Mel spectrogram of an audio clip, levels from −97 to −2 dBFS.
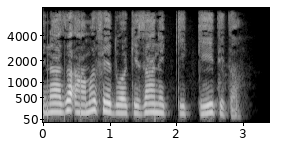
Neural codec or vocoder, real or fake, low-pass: none; real; 7.2 kHz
